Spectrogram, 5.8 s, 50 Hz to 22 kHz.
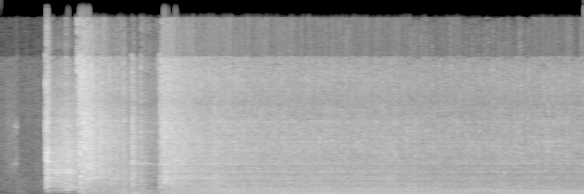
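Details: Junkyard Vortec 5.7L swapped into an S10, first start after head swap, no coolant yet, with MAP and other sensor unplugged: short crank, catches fast, steady loud even idle through open headers, normal idle.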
